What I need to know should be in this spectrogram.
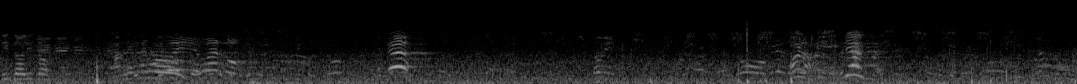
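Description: Young men shout and call out to each other across an open playing field.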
